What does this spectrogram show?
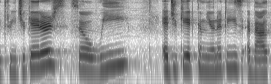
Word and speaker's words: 3DUcators: I know it's very hard to pronounce, 3D Educators, or it's actually 3DUcators.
